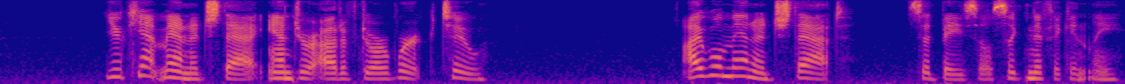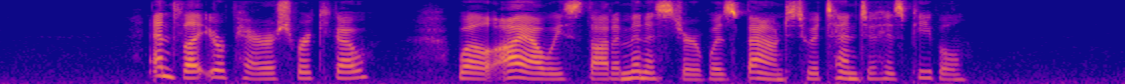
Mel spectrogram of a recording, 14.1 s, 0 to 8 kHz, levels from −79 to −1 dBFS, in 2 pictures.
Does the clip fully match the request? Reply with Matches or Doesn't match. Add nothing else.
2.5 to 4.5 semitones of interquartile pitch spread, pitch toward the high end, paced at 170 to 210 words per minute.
Doesn't match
